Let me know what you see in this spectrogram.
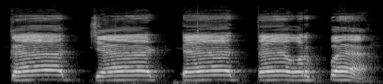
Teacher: यह स्पष्ट भी है, विवार है, श्वास है, अघोष है और अल्प प्राण है।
